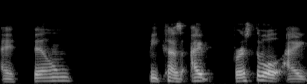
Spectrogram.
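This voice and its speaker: A woman's very deep, low pitch, varied in an ordinary way. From Ukraine, Odessa. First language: Russian or Ukrainian. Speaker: actress and singer. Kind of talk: interview.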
